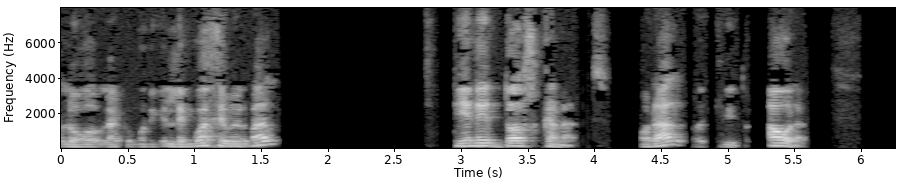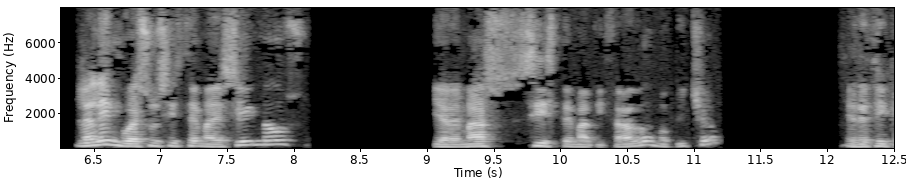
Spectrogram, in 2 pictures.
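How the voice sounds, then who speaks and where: A man's voice: medium pitch, fairly bright tone, slightly rough. A man teaching a language class, explaining test answers and often checking in with students. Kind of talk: classroom lecture going over test answers.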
